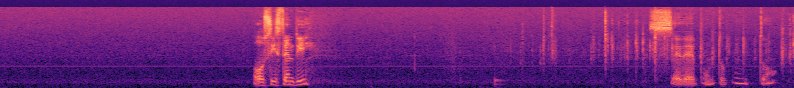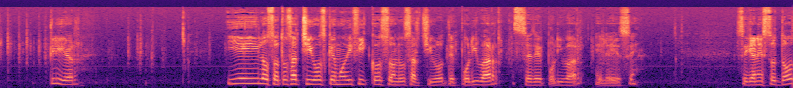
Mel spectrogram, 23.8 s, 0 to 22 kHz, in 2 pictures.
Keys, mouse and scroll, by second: 8.2 ctrl+x, 9.2-14.9 typing, 18.8-21.6 typing, 20.5 Return.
